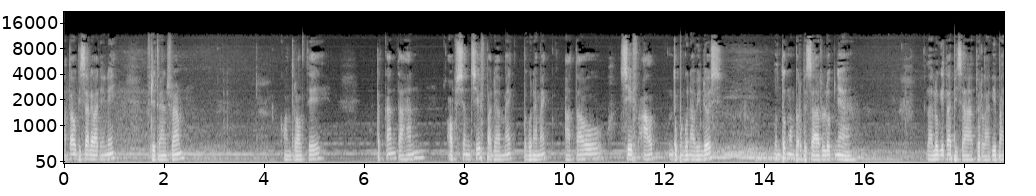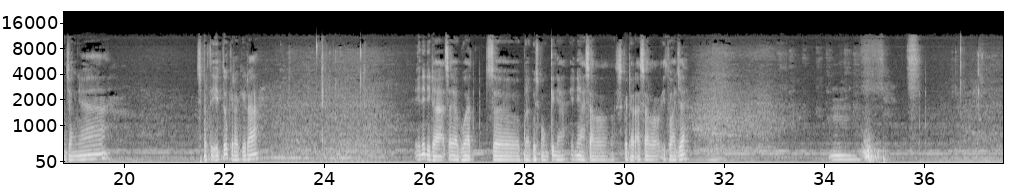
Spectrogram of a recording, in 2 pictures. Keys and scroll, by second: 3.8 super+t, 24.0 Return, 31.8 shift+Down.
